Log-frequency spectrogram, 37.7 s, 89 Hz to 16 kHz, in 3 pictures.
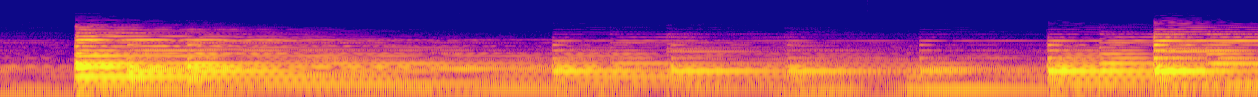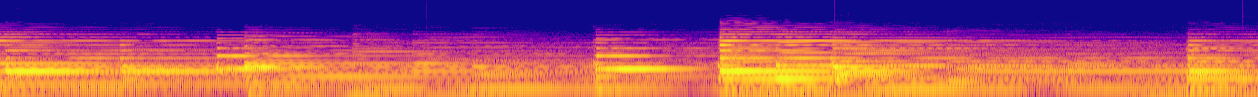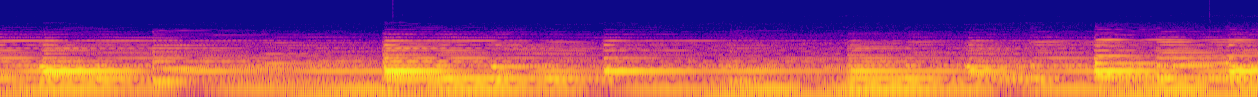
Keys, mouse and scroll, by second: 0.0-1.0 middle drag, 1.0 click, 1.8 click, 2.4 click, 4.1 click, 4.6-5.2 drag, 5.9 click, 6.2 click, 7.6 drag, 8.0 click, 9.6 click, 10.5 click, 10.9 click, 11.7 Tab, 11.9 scroll down 2, 12.2-12.6 middle drag, 12.6 scroll down 2, 12.8-14.6 middle drag, 14.6 click, 15.1 click, 15.6 scroll up 2, 16.0-16.6 shift+middle drag, 16.6 click, 16.8 Tab, 17.3 Tab, 17.5 click, 17.7 Tab, 18.3 middle click, 19.0 click, 20.0-20.7 scroll up 2, 20.7 click, 21.3 click, 21.9-23.7 middle drag, 23.7 alt+click, 24.7 click, 26.4 click, 26.9 scroll down 1, 27.8 click, 28.3 click, 29.6 click, 29.9 Tab, 30.6-31.3 middle drag, 31.3 scroll up 2, 32.2 Tab, 32.7 alt+click, 33.8 alt+click, 34.6 alt+click, 35.6 click, 36.0 Tab, 36.5 Tab, 36.7 click, 37.3-37.7 drag.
